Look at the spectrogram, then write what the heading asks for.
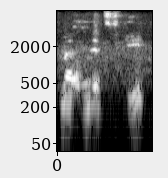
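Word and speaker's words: Khmelnytsky: It's actually pronounced Malnitzki with a gut at the beginning.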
